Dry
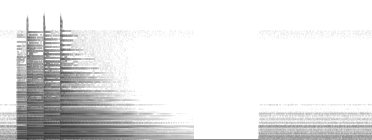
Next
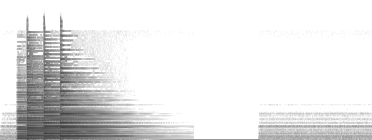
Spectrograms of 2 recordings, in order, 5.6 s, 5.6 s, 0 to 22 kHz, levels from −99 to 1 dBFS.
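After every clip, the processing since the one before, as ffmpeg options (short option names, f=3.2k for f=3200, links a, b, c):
-af "adynamicequalizer=threshold=0.0141:dfrequency=1600:dqfactor=0.7:tfrequency=1600:tqfactor=0.7:attack=5:release=100:ratio=0.375:range=2:mode=boostabove:tftype=highshelf,volume=-3dB"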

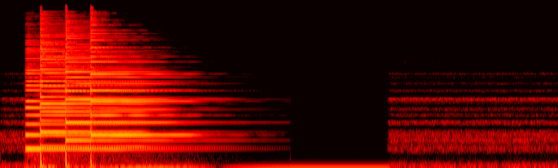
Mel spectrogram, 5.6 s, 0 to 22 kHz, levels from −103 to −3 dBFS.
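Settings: -af "acompressor=threshold=-27dB:ratio=3,volume=-7.5dB"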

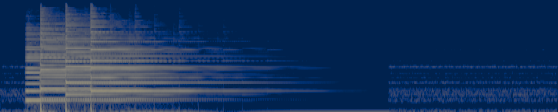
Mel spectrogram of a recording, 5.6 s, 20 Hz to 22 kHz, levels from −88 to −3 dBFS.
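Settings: -af "aecho=1:1:441|882|1323|1764:0.133|0.0613|0.0282|0.013,volume=1.5dB"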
